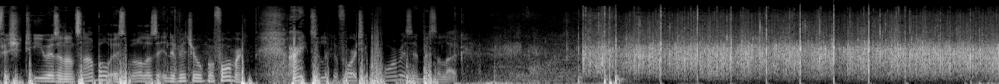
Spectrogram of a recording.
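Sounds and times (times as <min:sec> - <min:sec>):
speech: 0:00.0 - 0:05.2
audience applause: 0:05.8 - 0:09.9.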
